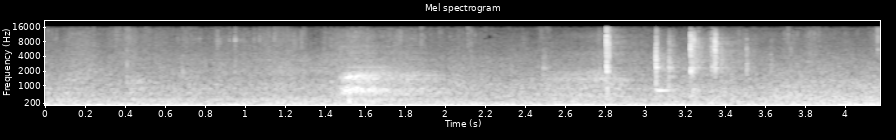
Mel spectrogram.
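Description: Wire strippers working on a small insulated wire: a short scrape about a second and a half in, then a few light, sharp clicks near the end, over a steady low hum.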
